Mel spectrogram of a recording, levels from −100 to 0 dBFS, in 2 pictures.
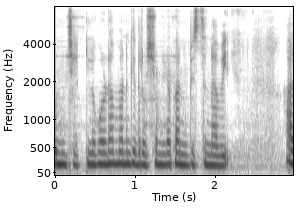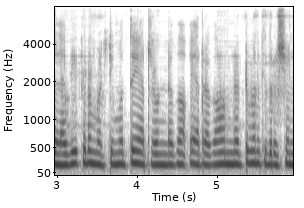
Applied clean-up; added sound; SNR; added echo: neural separator model SepFormer DNS4.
